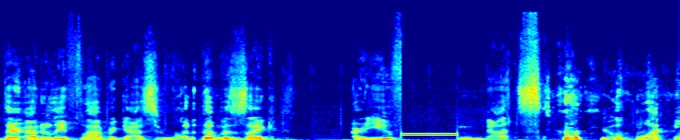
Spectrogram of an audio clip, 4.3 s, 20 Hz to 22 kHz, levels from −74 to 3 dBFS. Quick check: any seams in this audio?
no; 0 cuts

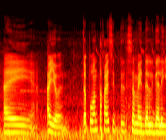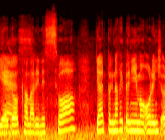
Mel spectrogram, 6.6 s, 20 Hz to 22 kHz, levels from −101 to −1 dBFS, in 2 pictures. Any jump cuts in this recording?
no; 0 cuts

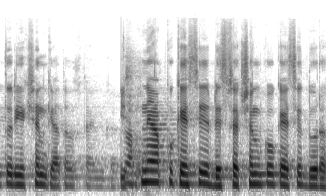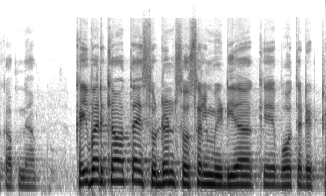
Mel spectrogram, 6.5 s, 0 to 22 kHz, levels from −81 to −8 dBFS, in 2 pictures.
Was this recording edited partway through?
yes; 2 cuts; at 1.2 s, 3.8 s

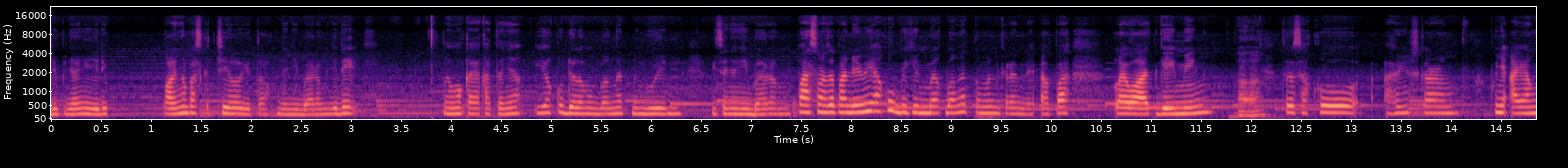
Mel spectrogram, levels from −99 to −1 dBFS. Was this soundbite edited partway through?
yes; 1 cut; at 7.3 s

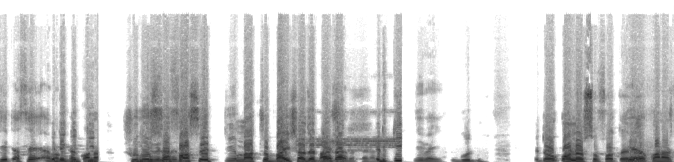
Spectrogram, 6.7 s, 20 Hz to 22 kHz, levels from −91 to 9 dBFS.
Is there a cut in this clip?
yes; 2 cuts; at 1.0 s, 4.0 s

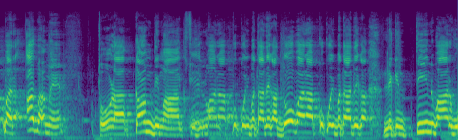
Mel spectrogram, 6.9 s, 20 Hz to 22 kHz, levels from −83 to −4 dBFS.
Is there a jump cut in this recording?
yes; 1 cut; at 3.3 s

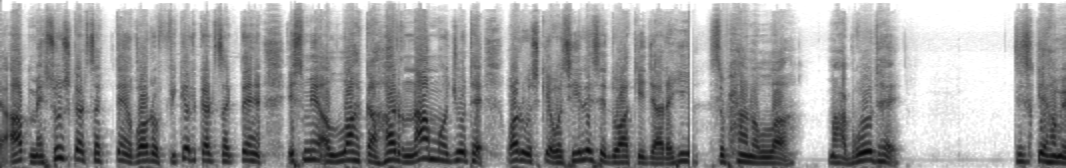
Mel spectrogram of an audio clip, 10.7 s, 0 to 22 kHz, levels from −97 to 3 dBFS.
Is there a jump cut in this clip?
yes; 1 cut; at 6.9 s

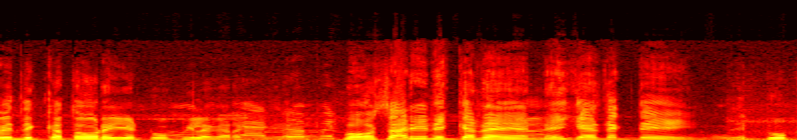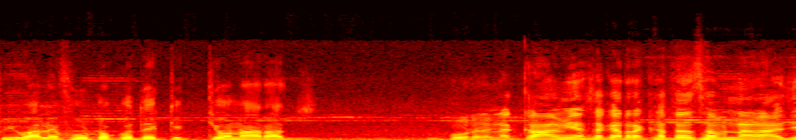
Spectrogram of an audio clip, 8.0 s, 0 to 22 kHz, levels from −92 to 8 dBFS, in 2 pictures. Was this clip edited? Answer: yes; 2 cuts; at 1.5 s, 3.6 s

